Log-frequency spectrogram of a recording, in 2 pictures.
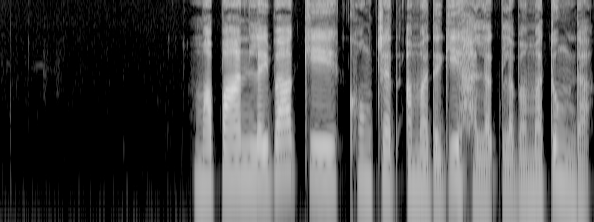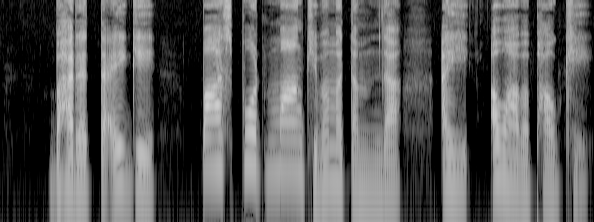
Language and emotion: Manipuri, sad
